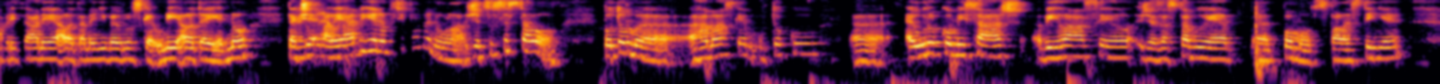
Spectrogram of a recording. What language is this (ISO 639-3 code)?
ces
